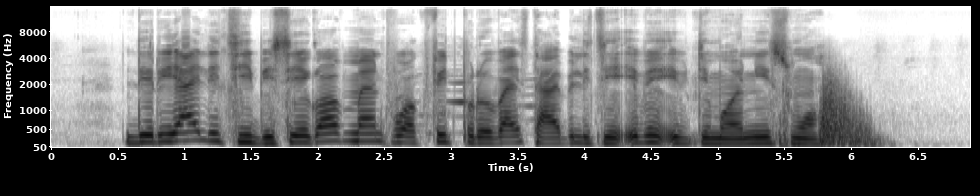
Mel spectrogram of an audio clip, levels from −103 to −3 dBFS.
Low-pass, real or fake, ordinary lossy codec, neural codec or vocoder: 14.4 kHz; real; none; none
